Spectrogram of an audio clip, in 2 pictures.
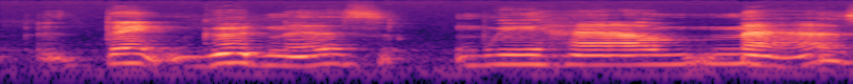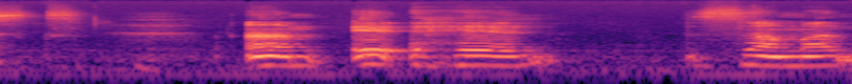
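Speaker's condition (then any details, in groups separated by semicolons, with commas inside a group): ALS; hand onset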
